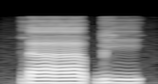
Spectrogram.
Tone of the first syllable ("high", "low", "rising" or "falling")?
high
